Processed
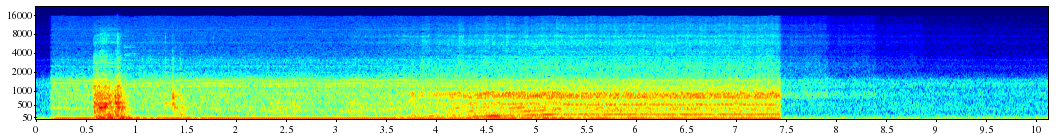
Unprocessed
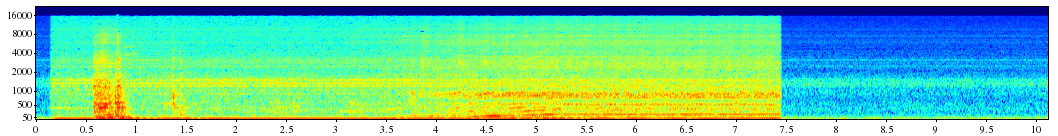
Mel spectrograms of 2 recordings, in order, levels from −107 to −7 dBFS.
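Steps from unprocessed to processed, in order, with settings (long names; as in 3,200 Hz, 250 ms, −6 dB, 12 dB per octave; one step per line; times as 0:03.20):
drawn EQ curve 230 Hz 0 dB, 820 Hz +3 dB, 2,900 Hz −17 dB
tape wow and flutter 23 cents
delay with a high-pass on its return 478 ms, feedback 50%, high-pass 2,000 Hz, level −13 dB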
